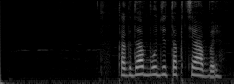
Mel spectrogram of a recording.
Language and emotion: Russian, neutral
